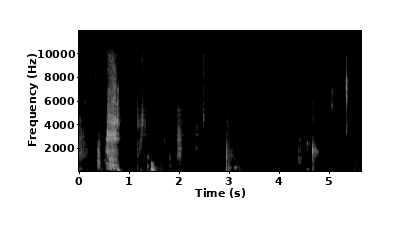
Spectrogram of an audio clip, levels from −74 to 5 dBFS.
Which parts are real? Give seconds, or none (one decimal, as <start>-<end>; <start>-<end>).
0.0-1.2; 4.2-5.6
